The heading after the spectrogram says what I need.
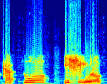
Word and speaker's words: Kazuo Ishiguro: Allora, la pronuncia l'ho cercata online, si chiama Kazuo Ishiguro. Io ho sempre detto Ishiguro, per cui per chi lo conosce e non capisce dalla pronuncia chi sia, è il classico Kazuo Ishiguro, come diciamo all'italiana.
